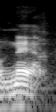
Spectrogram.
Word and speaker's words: Knapp: The K is silent. Oh, Knapp.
